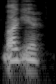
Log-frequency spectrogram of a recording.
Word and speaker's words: Loggia: Loggia.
